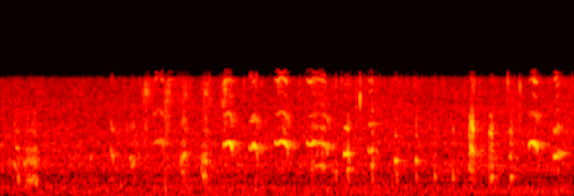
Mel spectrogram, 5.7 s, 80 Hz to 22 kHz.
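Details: A litter of young Tibetan Terrier puppies, born July 11, 2012, at a kennel, gives overlapping thin squeaky whines and little yelps, several pups calling at once in quick irregular bursts.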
